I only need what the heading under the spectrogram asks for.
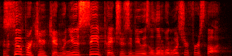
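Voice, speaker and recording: A male host interviewing a guest, asking gentle, encouraging questions. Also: very high-pitched, lively intonation, fast talker, long reverb tail. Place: fitness studio.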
